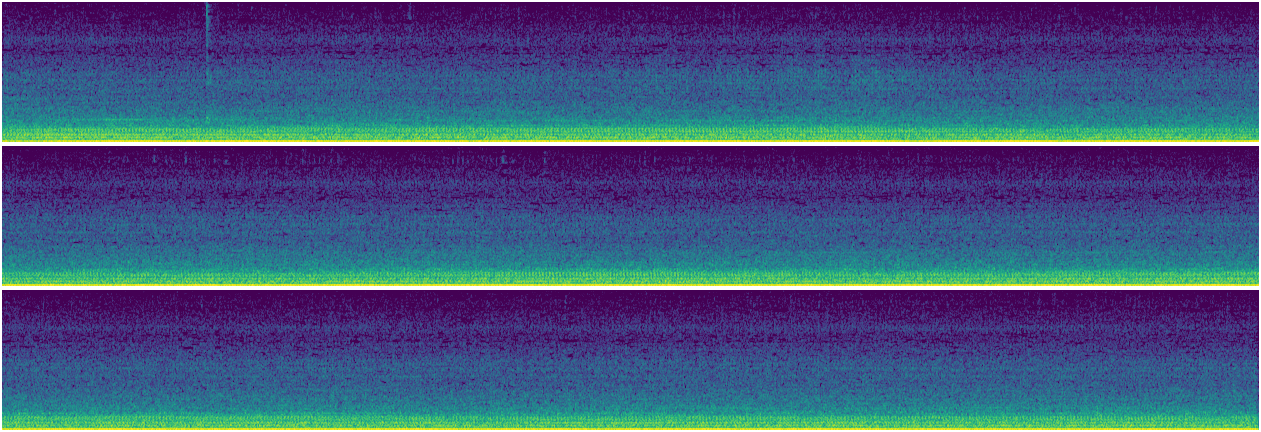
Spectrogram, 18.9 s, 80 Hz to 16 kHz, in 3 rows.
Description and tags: generator small 01
Recorded a generator for my air conditioner with a Zoom H6 with the lows cut.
